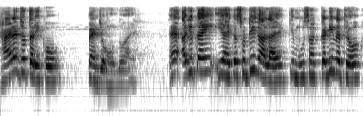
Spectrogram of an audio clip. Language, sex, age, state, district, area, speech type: Sindhi, female, 60+, Delhi, South Delhi, urban, spontaneous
